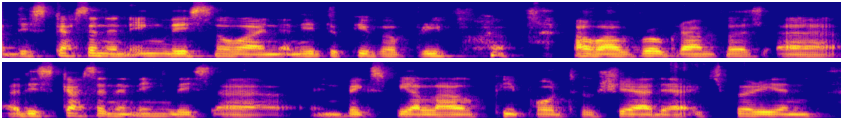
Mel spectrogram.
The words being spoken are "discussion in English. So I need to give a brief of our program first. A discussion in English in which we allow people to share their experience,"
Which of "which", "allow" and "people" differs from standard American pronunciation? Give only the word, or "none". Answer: which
